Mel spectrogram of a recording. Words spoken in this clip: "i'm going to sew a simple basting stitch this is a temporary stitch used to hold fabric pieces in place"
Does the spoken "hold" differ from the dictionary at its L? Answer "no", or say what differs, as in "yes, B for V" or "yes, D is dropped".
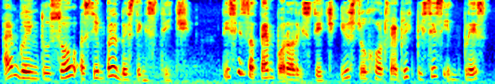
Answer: no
